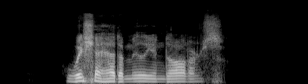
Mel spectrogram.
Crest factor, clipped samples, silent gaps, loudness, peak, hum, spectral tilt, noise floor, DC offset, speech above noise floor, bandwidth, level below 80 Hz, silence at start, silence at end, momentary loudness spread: 20 dB; under 0.1%; none; -18 LUFS; 0 dBFS; none; -5 dB/octave; -80 dBFS; under 0.1%; 62 dB; 11.5 kHz; -56 dBFS; 0.65 s; 0.85 s; 14 LU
